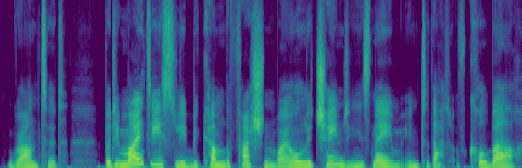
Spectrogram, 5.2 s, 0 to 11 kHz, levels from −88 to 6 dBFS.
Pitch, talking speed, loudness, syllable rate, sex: 225 Hz, 195 wpm, -17 LUFS, 5.9 syllables/s, female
